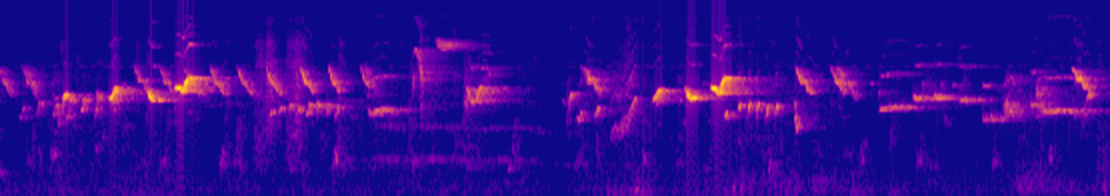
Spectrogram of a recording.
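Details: Black-crested bulbul in lively song, used to prompt lazy birds into singing: a continuous stream of quick whistled and chattering notes with a short pause midway.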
